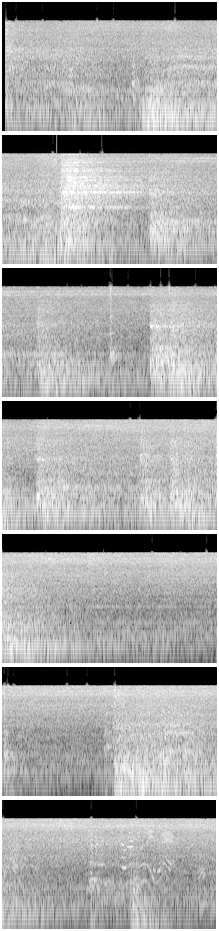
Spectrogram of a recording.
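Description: Hydraulic plate rubber vulcanizing press in operation: a steady pump hum under machine noise, with louder surges every couple of seconds as the platens move.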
